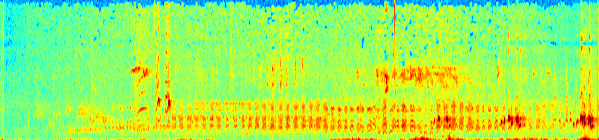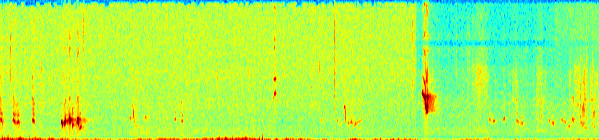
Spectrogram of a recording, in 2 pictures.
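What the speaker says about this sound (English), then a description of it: "This is a beautiful Mulga parrot at Murray Sunset National Park at the Pink Lake section, Crosby." A male Mulga parrot calls at the Pink Lake section of Murray Sunset National Park in Australia, giving faint, scattered high chirps over a low wind rumble, with no talk.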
